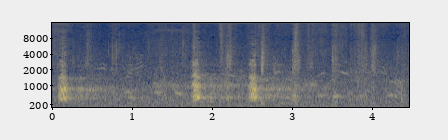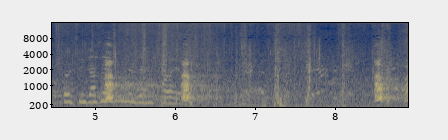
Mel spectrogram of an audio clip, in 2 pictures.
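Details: Jindo dog on a building rooftop barking to greet visitors in Jeonju, North Jeolla Province, Korea; sharp single barks at irregular intervals, some in quick pairs, with people talking in between.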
